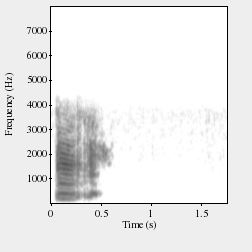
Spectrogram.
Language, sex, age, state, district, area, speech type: Manipuri, female, 18-30, Manipur, Senapati, urban, conversation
